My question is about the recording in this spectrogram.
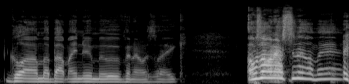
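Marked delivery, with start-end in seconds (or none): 2.5-3.4 loud, high-pitched mock protest; comic indignant comeback; defensive outburst. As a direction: blurt it out, wounded and defensive. Defensive comeback in a retold ride.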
